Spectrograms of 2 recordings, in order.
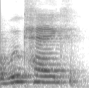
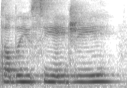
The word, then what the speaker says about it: WCAG: web accessibility content guidelines pronounced wcag or woo keg are considered the international standards for web accessibility the this is also what section 508 accepts as their standard and a brief history about wcag version 1.0 was released in May of 1999.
